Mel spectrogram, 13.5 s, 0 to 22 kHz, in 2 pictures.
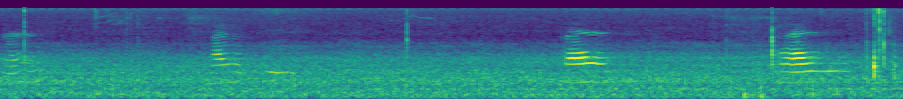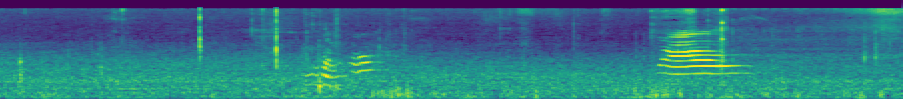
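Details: Cat at Dockyard Garden, recorded on 30 May 2017 shortly after 6 a.m., giving about six short, thin meows spaced through the clip over a loud, steady low rumble.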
